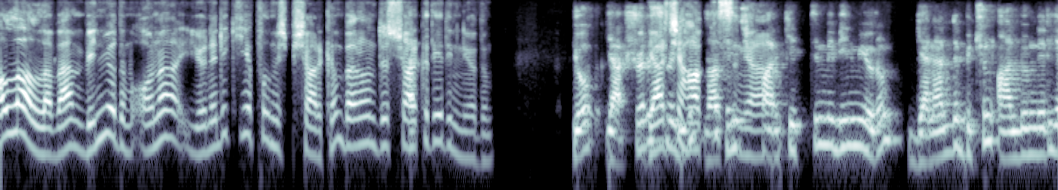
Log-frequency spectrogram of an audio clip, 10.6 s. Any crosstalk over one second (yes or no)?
yes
